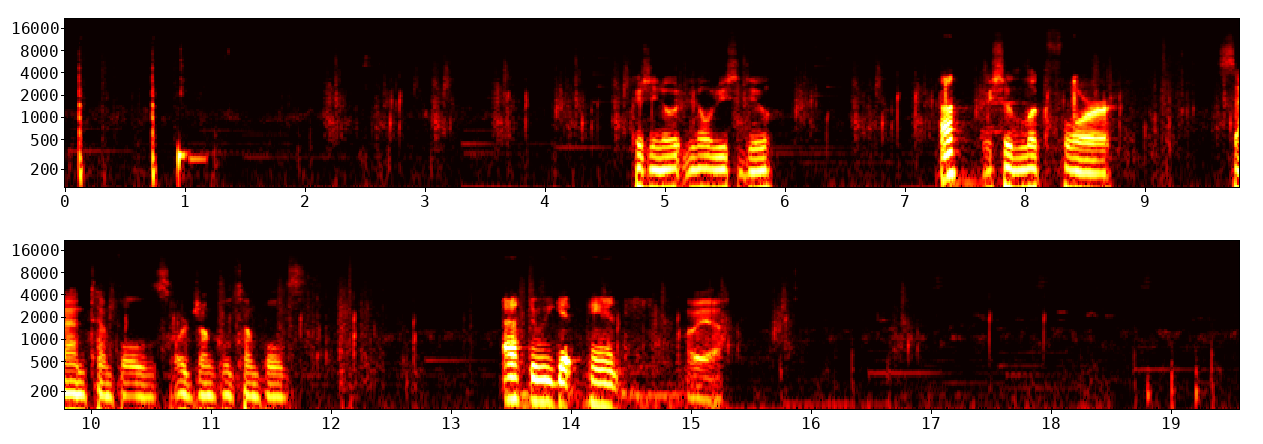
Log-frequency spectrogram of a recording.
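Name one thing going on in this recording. A shovel crunches softly into dirt, over and over.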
